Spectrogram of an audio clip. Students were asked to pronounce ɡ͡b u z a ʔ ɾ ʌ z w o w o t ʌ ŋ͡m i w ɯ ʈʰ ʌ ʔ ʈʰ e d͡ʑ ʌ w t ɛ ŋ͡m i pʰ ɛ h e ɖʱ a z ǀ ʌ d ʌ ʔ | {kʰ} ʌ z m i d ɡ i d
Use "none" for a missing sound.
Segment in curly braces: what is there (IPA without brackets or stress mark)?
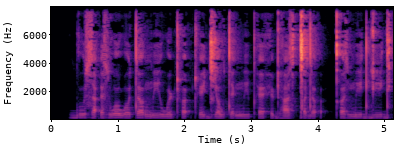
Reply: kʰ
